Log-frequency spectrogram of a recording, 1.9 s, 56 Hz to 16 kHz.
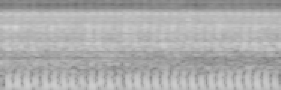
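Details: Honda Vario 125 scooter idling after a loose bolt inside the cover was tightened, which had made it stop suddenly with a rough noise: steady, even thudding idle of about fourteen pulses a second with no knocks or rattles; it idles healthily.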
